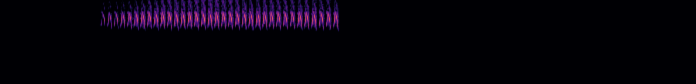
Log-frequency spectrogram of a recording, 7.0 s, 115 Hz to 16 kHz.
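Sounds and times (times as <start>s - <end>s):
Chipping sparrow (Spizella passerina) trilling song: 1.0s - 3.4s.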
